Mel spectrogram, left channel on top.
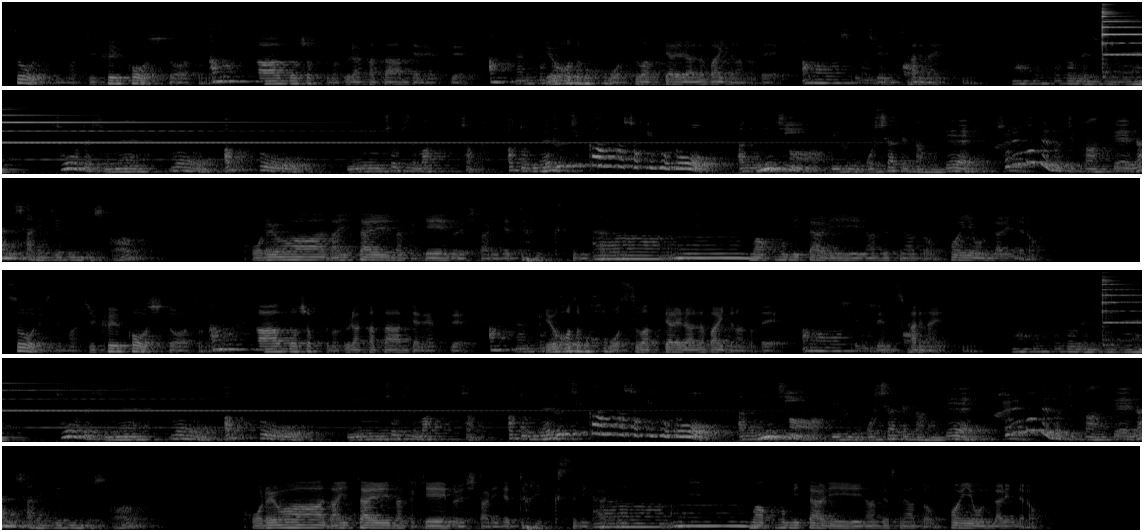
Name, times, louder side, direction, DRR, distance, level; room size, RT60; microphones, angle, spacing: voice 1, 0.0-2.2 2.5-4.6 5.4-7.8 8.5-9.4 19.3-19.6 21.3-21.6 25.2-29.0 29.7-29.8 30.3-33.2, right 2 dB, 35° right, 6 dB, 1.2 m, -47 dB
voice 2, 2.1-2.6 4.9-5.7 8.0-9.2 10.1-13.7 14.0-14.4 14.8-16.1 16.6-18.4 18.8-24.1 28.7-30.3, left 1 dB, 15° left, 0 dB, 3.6 m, -46 dB
Chime, 11.0-16.9, left 13 dB, 40° left, 1.9 m, -41 dB
16.0 x 15.0 x 4.8 m, 0.88 s
head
